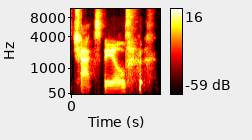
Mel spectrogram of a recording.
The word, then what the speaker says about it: Chacksfield: My last name is Chacksfield.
